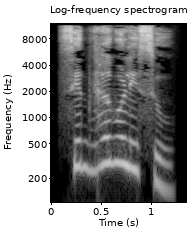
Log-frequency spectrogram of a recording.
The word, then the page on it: ಸಿದ್ಧಗೊಳಿಸು: Kannada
